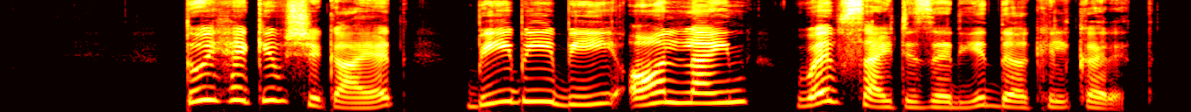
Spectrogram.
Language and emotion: Kashmiri, neutral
